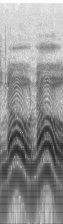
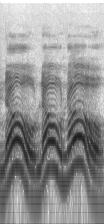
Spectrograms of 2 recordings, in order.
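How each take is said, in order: First: It is said in a bored way. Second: It is said with excitement.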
